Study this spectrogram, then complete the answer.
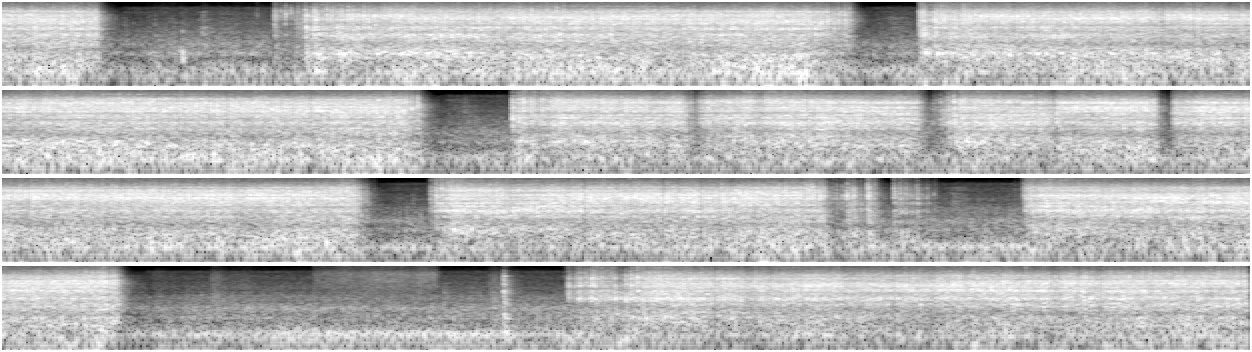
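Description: A wood lathe hums as it spins.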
